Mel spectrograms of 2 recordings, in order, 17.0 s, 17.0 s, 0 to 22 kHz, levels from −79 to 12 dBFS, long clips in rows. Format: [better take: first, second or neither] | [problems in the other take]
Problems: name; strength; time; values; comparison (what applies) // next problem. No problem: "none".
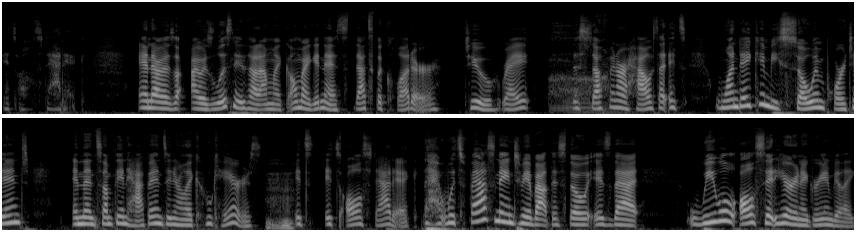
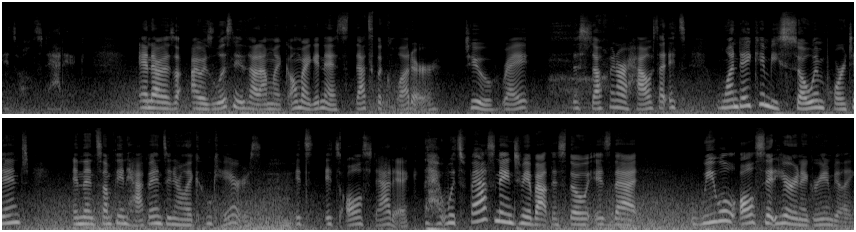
first | wind noise on the microphone; occasional gusts; 15 dB below the speech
